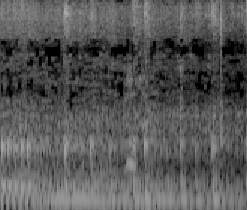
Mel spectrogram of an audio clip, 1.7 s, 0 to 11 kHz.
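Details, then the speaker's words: Rotax 670 two-stroke in a Summit snowmobile, started cold at about 30°F after priming and several pulls: catches and holds a fast, busy idle with no misses; runs normally after cold start. "So that's how that starts, and it's only about 30 degrees today. If it was colder, you might have to pull it 15, 20 times, and it just seems like it's just dead."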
